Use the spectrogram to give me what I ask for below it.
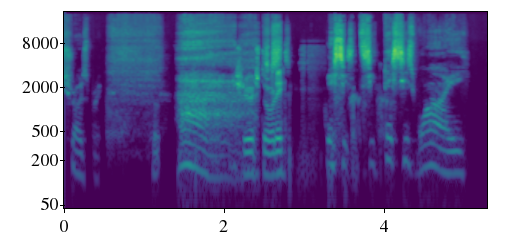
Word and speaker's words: Shrewsbury: Oh, I could have gone one more there and done Shrewsbury, in spite of the fact it's pronounced Shrewsbury.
